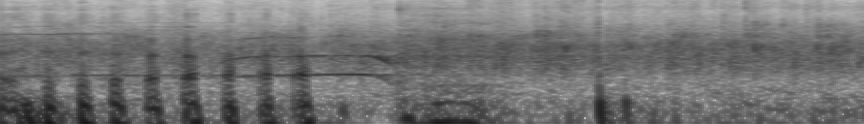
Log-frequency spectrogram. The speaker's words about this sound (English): And so would you help me welcome our panelists, our pastors here? Maybe you can clap a little bit longer. There we go.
